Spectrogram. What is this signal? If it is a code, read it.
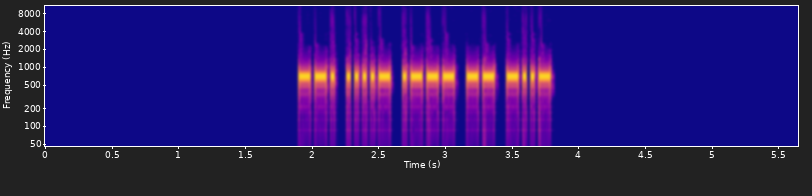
Morse code, heard as a keyed tone, about 40 wpm, 700 Hz. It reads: G4JMX
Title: DXCC-100 Call Signs - 5 Characters - Repeated 3x - 40wpm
